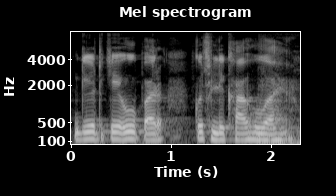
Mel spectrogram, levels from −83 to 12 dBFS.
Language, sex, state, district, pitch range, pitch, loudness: Hindi, male, Uttar Pradesh, Lucknow, 125-140 Hz, 135 Hz, -15 LUFS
